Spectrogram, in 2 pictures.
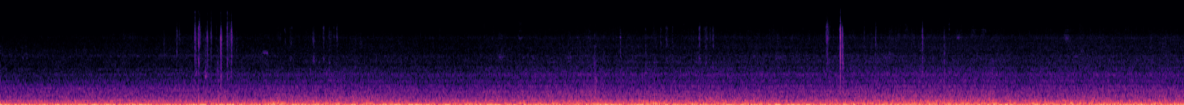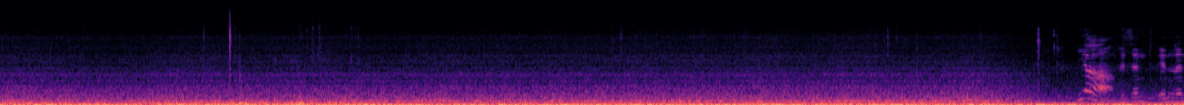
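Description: Car driving on a wet road, heard from inside the cabin: a steady low rumble of tyres and engine, with a few faint ticks.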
